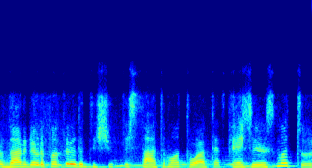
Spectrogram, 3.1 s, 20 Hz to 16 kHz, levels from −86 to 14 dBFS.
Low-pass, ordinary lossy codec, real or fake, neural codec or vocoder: 7.2 kHz; Opus, 16 kbps; fake; codec, 16 kHz, 0.5 kbps, X-Codec, HuBERT features, trained on general audio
